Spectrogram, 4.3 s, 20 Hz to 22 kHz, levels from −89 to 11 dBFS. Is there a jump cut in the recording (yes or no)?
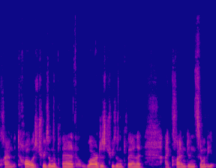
no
